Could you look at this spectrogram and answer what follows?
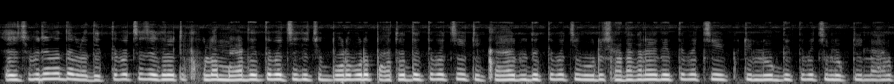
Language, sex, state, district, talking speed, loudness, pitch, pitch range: Bengali, male, West Bengal, Dakshin Dinajpur, 235 wpm, -14 LUFS, 225 Hz, 215-230 Hz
